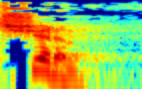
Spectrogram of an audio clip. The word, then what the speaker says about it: Shittim: You know, I did a study, and I wanted to know how the Hebrew word was supposed to be pronounced. And I really did quite a study on this. And you know what I discovered? It's Shittim.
